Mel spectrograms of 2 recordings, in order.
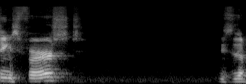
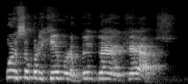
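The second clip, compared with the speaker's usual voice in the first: much higher mock-teasing question; joking high voice; 11 semitones higher than usual. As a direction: replay the joke line, cartoonishly high. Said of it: "I just wanted to have some fun with it".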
